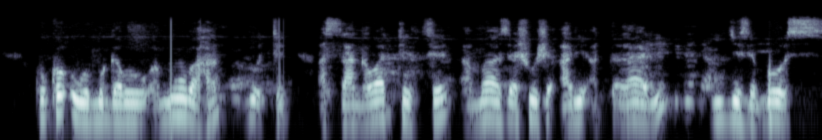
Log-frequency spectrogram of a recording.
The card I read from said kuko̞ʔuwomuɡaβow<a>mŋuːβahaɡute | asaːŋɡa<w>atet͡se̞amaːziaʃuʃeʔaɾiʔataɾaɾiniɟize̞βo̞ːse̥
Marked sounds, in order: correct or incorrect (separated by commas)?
correct, correct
